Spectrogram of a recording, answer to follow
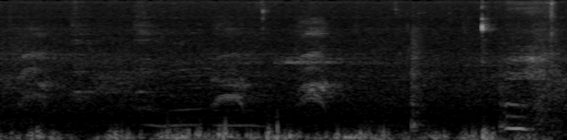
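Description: Crows cawing several times in short calls over a low, uneven rumble.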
